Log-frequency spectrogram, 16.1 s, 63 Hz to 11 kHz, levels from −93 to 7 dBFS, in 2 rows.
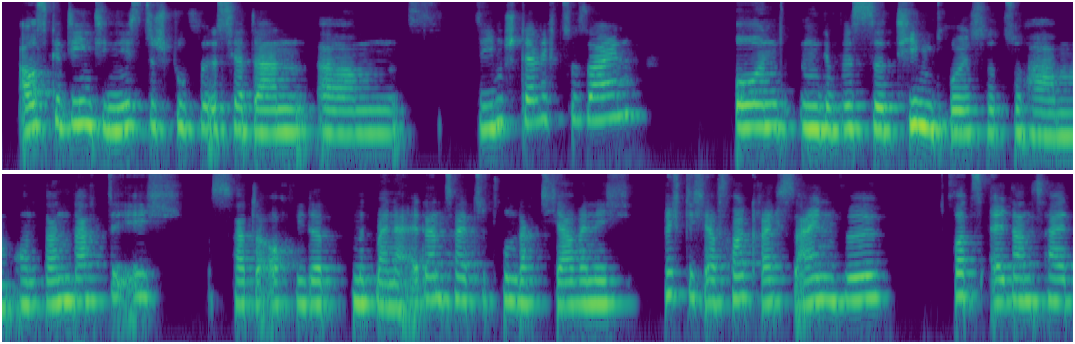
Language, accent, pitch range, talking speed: German, German, 205-230 Hz, 155 wpm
